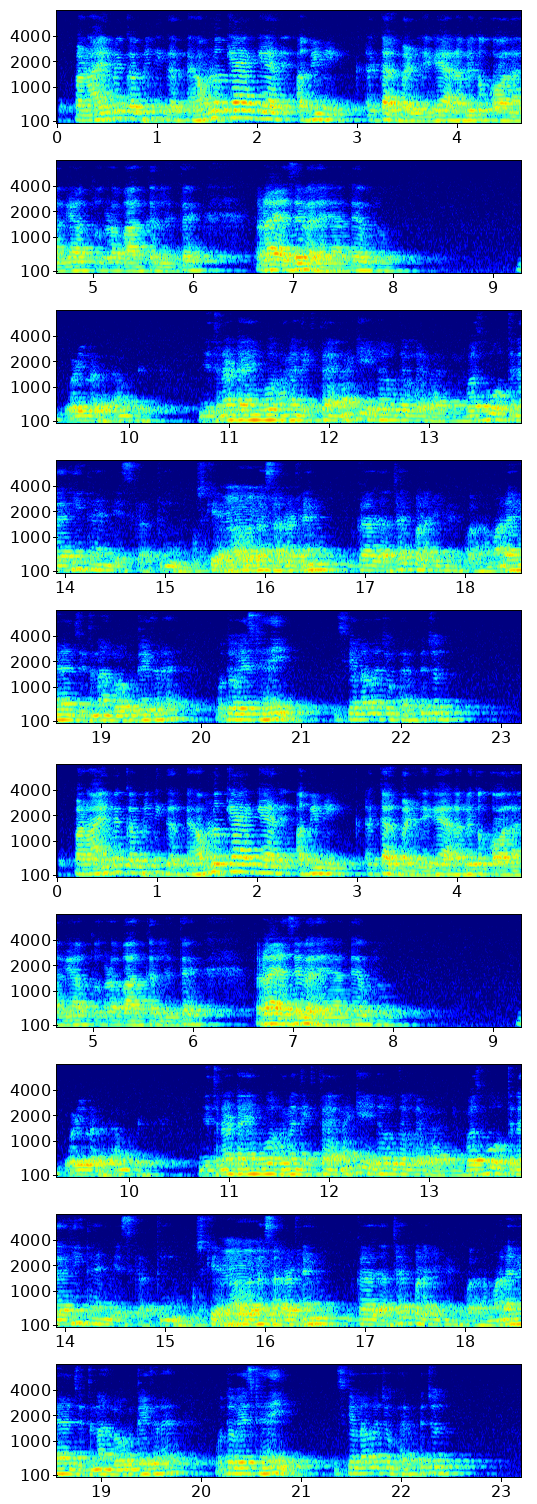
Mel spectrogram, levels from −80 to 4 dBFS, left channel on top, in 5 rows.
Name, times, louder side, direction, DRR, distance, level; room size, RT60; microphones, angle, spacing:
voice 1, 0.2-2.8 3.1-8.0 15.5-16.6, equal, 80° right, -1 dB, 0.7 m, -24 dB
voice 2, 9.2-10.1 10.7-19.7 20.1-20.9 21.3-22.5, equal, 25° right, -2 dB, 0.5 m, -25 dB
2.5 x 2.2 x 2.4 m, 0.95 s
head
